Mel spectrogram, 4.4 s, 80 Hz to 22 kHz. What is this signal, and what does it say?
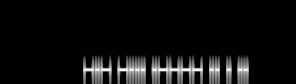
Morse code, heard as a keyed tone, about 28 wpm, 700 Hz. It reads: KB1IEI
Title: USA Call Signs Repeated 2x 28wpm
